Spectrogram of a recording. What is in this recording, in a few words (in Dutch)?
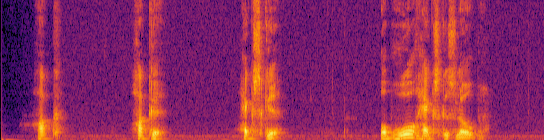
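hak, Limburgse gesproken woordenboeken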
